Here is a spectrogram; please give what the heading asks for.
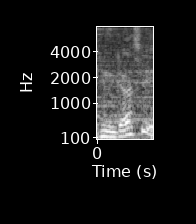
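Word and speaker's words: Hingashi: place and both um hingasi hingasi is how you pronounce it hold on yeah and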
